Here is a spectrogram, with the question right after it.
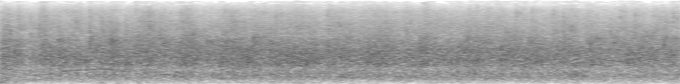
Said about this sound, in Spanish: Dan un fuerte aplauso al Señor.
